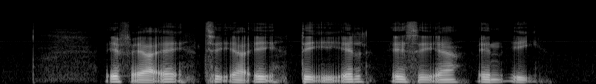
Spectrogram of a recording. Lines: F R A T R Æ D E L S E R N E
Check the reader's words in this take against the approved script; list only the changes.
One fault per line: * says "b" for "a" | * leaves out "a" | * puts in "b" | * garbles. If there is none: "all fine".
all fine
